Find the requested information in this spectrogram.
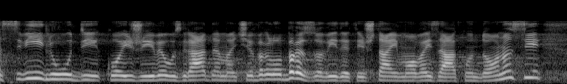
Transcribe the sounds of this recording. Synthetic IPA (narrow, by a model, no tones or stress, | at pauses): sʋiʎuːd̪iko̞jiʒiːʋeuzɡɾad̪amat͡ɕe̞ʋr̩lˠo̞br̩zo̞ʋid̪e̞t̪iʃt̪aimo̞ʋajzaːko̞nd̪o̞no̞si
